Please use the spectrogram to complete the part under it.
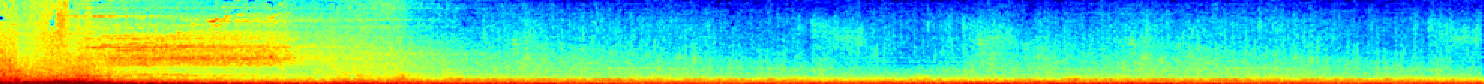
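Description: A triumphant victory fanfare plays softly and steadily.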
